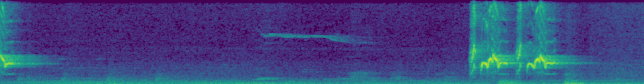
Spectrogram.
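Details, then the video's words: Sooty-headed bulbul giving its loud call, used as a lure and tutor recording; after several seconds of quiet low background hum, a pair of sharp bubbly chirps rings out near the end. "suara burung kutilang gacor super ribut memanggil"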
